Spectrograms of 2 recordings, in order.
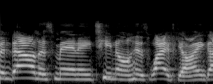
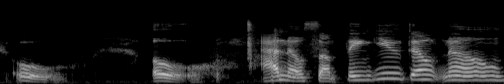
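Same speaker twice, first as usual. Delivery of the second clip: mock smug, teasing know-it-all tone, slow; 3 semitones lower, 7 dB quieter than usual. Retelling how Keke reacted in the scene: imitating Keke smirking smugly. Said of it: "Smirking like".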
